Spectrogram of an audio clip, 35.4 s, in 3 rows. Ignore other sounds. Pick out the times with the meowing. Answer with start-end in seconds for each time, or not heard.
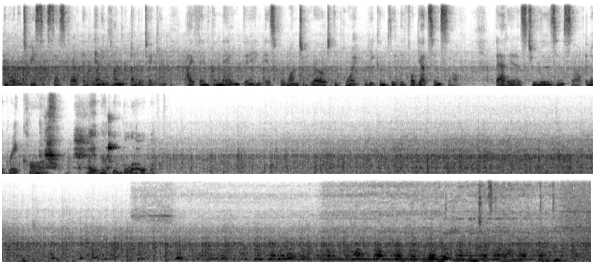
not heard.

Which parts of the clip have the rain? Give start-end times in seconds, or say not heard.
0.0-35.3.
